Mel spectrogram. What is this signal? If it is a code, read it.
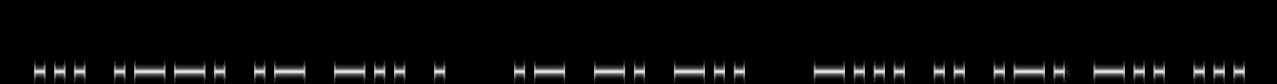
Morse code, heard as a keyed tone, about 12 wpm, 600 Hz. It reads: SPADE AND BIRDS
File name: mp3 files / the gardener - 12wpm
